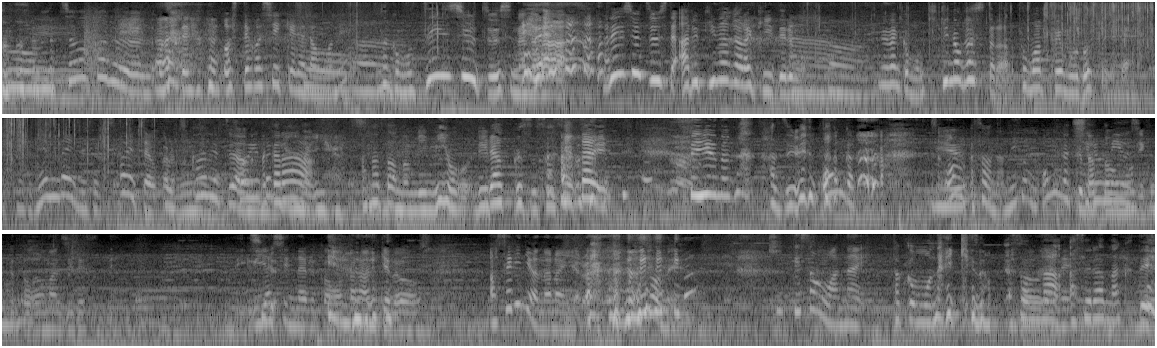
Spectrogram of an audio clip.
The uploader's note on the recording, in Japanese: 記念すべき第1回目は、なんと3人の仕事終わり、次の予定まで1時間という時間に追われながらフレッシュネスバーガーで撮りました。雑音がすごいです、ガザガサしてるのは食べながら撮っているからです。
